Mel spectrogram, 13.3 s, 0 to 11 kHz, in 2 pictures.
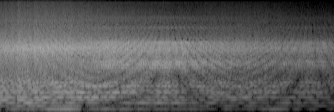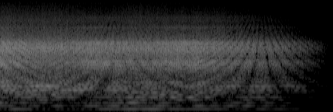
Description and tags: Big full pad sound. Nice filtering. All done on my Virus TI. Sequencing done within Cubase 5, audio editing within Wavelab 6.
